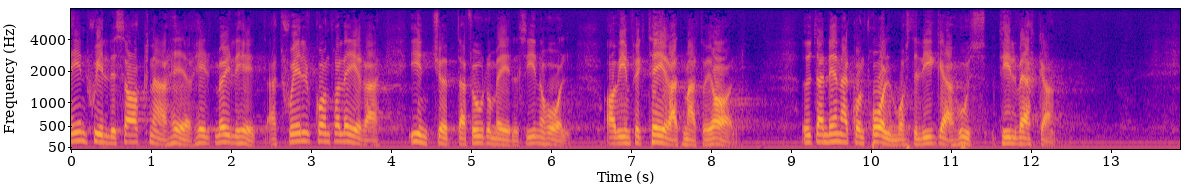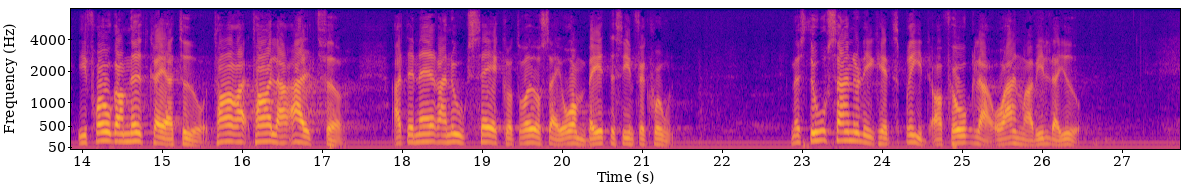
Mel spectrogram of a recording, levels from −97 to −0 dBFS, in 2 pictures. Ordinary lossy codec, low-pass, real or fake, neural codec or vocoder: none; none; real; none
